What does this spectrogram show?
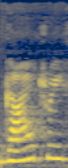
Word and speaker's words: Gayatri: This is Gayatri. My name is pronounced just like a guy standing under a tree.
